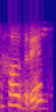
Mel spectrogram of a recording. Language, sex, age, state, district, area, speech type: Kannada, female, 45-60, Karnataka, Dharwad, rural, conversation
